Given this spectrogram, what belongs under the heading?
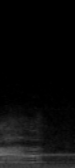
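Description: A single drawn-out cat meow, close and fairly soft, fading into quiet room tone.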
